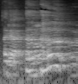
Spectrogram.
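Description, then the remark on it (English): A man's voice imitates a low, drawn-out groan, a single strained vocal sound about a second long that wavers in pitch, moderately loud. “So, he said, my girlfriend called me, and I heard a guy groan in the background.”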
